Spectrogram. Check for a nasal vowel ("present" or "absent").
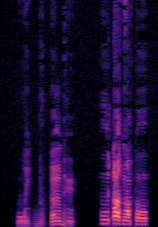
present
